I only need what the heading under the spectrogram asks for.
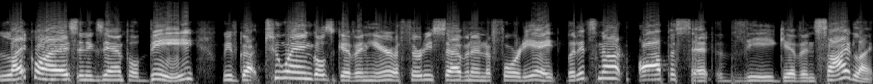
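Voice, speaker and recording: In a normal speaking voice, a woman at a medium pitch talks at a moderate pace with lively intonation and hardly any pauses, the sound dry and close with no echo. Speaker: math teacher. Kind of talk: recorded lesson.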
